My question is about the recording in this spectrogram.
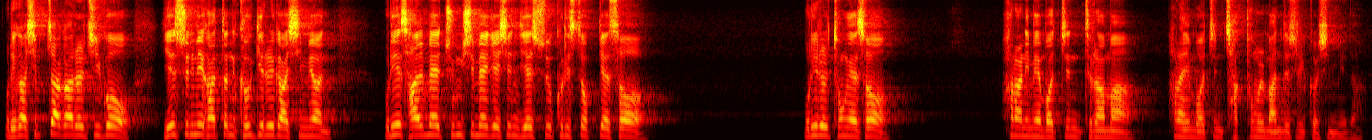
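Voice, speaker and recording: A man's voice: a little high, a bit bright. A man preaching a sermon as a church pastor, emphatic, often asking the congregation questions. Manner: emphatic preaching, voices Jesus' questions slowly; asks the congregation questions, affirming 'ye'. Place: church sanctuary.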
